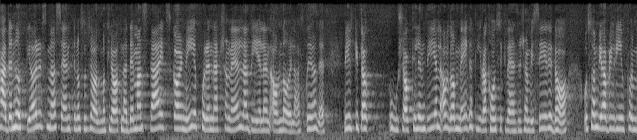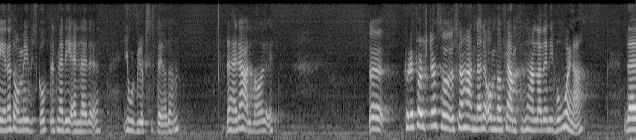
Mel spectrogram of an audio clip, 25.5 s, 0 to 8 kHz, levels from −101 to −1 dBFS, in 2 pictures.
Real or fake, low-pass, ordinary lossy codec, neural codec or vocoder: fake; 7.2 kHz; none; codec, 16 kHz, 2 kbps, X-Codec, HuBERT features, trained on balanced general audio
